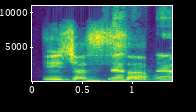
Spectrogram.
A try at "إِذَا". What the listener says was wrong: ইদা, দাটা কি ক্লিয়ার রাখে, যা হয়ে না যায়। রা, ইদা إذا السماء انفطرت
